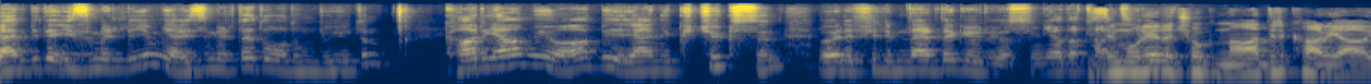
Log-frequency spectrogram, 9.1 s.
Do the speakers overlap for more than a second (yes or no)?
no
